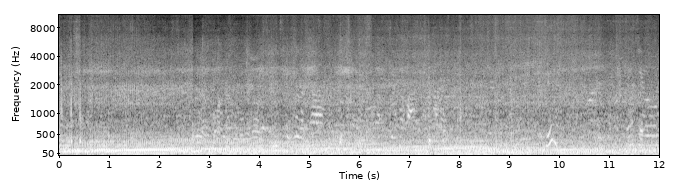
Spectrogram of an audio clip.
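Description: Motor vehicle engine running close by, a loud steady low drone, with faint background voices.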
